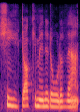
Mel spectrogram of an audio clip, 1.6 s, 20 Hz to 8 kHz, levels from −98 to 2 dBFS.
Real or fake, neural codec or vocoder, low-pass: fake; codec, 16 kHz, 4 kbps, X-Codec, HuBERT features, trained on LibriSpeech; 7.2 kHz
